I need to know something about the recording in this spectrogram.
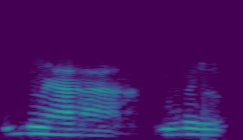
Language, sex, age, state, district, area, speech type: Sindhi, female, 45-60, Delhi, South Delhi, urban, conversation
